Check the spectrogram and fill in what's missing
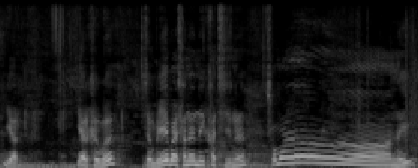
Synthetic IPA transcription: jaɾ | jaɾkʰɯbɯ | zɯmbebajsanɯnɯjkʰasʰizinɯsɔma | nhɯj

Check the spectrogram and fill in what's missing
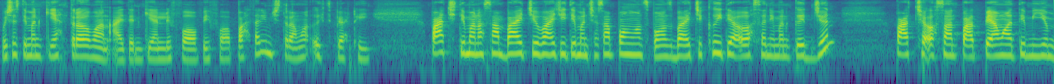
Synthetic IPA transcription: ʋɨʃʰɐst̪imɐnkẽht̪ɾɐʋaːnʔa̰ːjt̪ʲɐnkenlifɐʋifʰɐpaht̪aɾimt͡ʃʰi̥t̪ɾɐʋãnʔɨt̪ʰpʲɐʈʰɨj | pat̪̚t͡ʃʰi̥t̪imɐnɐsãːbaːjt͡ʃiʋajt͡ʃit̪imɐnt͡ʃʰisãːnpɐ̃ːnt͡spɐ̃ːnt͡sbaːt͡ʃikɨjt̪ʲaəsɐnimɐnkɨt̪d͡ʒɨn | pat̪̚t͡ʃʰiəsanpaːt̪̚pʲaʋãːnt̪imjim

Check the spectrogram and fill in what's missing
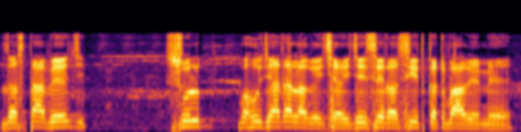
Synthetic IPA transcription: d̪əst̪abed͡ʒ | sulkbəɦut̪d͡ʒjad̪aləɡɛt͡ʃʰəid͡ʒɛseɾəsid̪kəʈbabeme

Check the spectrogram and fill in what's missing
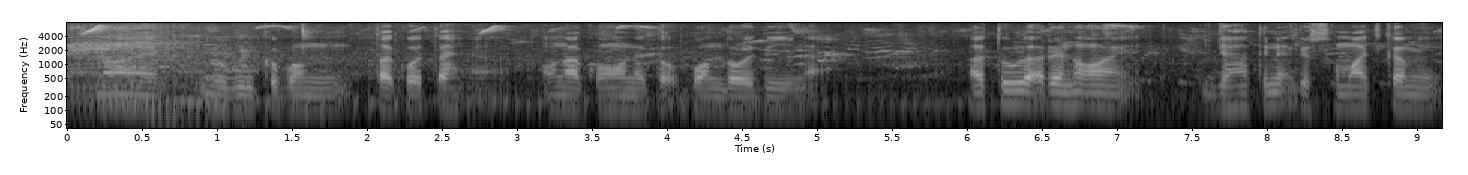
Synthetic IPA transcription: nɔʔɔjnuɡɽikɔbɔnt̪akɔjt̪aɦɛ̃ʔã̰ɔnakɔɦɔ̃nɛt̪ɔ̰ʔbɔnd̪ɔld̪iɛna̰ | ət̪ulaʔɾɛnɔʔɔj | d͡ʒaɦãt̪inə̰ʔ̪̚ɡɛsɔmad͡ʒkami

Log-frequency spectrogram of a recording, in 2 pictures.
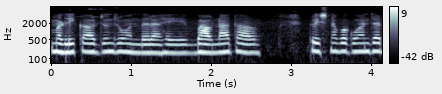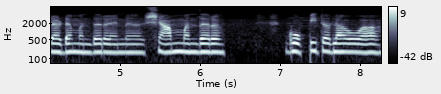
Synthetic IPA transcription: məlikaɾd͡ʑund͡zomənd̪əɾaɦebʱaʋnat̪a | kɾiʂnəbʱəɡʋant͡ɕjaɖ̪aɖamənd̪əɾənɕamːənd̪əɾ | ɡopiːt̪əlaʋoa

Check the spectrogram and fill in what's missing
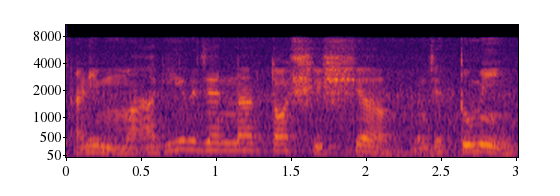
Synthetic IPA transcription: a̰ɽ̃imaɡiːɾd͡ʑɛnːat̪ɔɕiʂjəm̤əɳd͡zet̪umiː

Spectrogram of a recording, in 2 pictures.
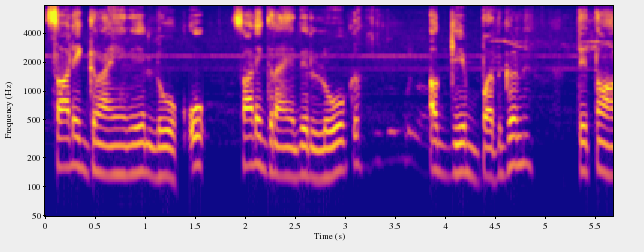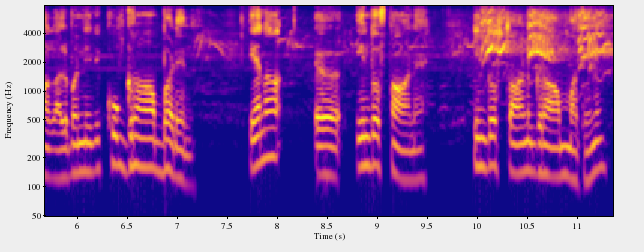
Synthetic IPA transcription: saːɽeːɡɾãːẽːd̪eːloːkoː | saːɽeːɡɾãːẽːd̪eːloːk | əɡːeːbəd̪ɡəɳ | t̪eːt̪ãːɡəlbənːeːd̪eːkoːɡɾãːbəɽeːn | eːnãː | ɪnd̪oːst̪aːnɛː | ɪ̃nd̪oːst̪aːnɡɾãːət̪eːnː

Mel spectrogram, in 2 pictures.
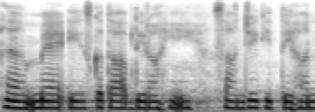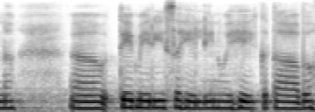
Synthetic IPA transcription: mɛ̃ːʔɪskɪt̪aːbd̪iːɾãːɦĩː | sãːɲd͡ʒeːkiːt̪eːɦən | t̪eːmeːɾiːsəɦeːliːnũːɪɦeːkɪt̪aːb

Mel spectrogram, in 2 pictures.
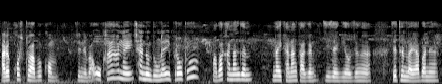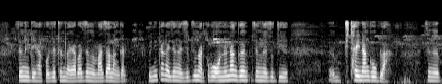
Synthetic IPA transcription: aɾɯkʰɔstʰɔabɯkʰɔm | zinɯba̰ʔɔkʰahanajsanduŋduŋnajpʰɯɾawtʰɔ | mabakʰanaŋɡɯnː | ajkʰanaŋkʰaɡɯnzizajɡijawzɯŋɯ | zɯtʰɯnlajabanɯ | zɯŋnidejɦakʰɯwzɯtʰɯnlajabazɯŋɯmazalaŋɡɯn | bɯjnitʰakʰajzɯŋɯzip̚zunat̚kʰɯbɔɔnːɯnaŋɡɯnzɯŋnɯzudi | pʰi̥tʰajnaŋɡɯwbla | zɯŋɯ

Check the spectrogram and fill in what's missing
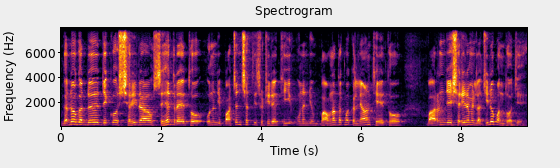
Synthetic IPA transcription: ɡʱɐɗoɡɐɗʊd͡ʑeːkoʃɐɾiːɾasɪɦət̪ɾɐɦet̪ʰoʊn̤ənɪ̆d͡ʑiːpãːt͡ɕənɪ̆ʃɐk̚t̪isʊʈʰiɾɐɦet̪ʰiʊn̤ənɪ̆d͡ʑũbʱaːʋnat̪̬əkmẽkɐlɪjaːɽ̃t̪ʰiet̪ʰo | ɓaːɾənɪ̆d͡ʑeːʃɐɾiːɾmẽlɐt͡ɕiːlopɐnɪ̆t̪ʰoɐt͡ɕeː

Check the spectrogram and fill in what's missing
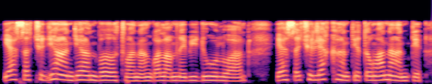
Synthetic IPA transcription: jasat͡ʃʰud͡ʒand͡ʒanbət̪ʰwananɡʷwʷalamnabid̪ulwaljasat͡ʃʰulʲakʰant̪ʲit̪ɨwanant̪ʲi

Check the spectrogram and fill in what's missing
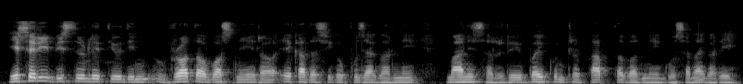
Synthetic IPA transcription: esʌɾibisnulet̪jod̪inbrʌt̪ʌbʌsneɾʌekad̪ʌsikopud͡zaɡʌrne | manisʌɾulebʌjkunʈrʌprap̚t̪ʌɡʌrneɡʱosʌnaɡʌɾe

